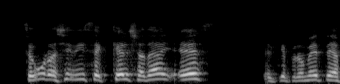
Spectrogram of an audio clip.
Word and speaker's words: Shaddai: la Perashá, Bekel Shaddai, con Dalet, con acento. La Dalet está acentuada, quiere decir que hay que pronunciar Shaddai. La Dalet es una Dalet fuerte.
